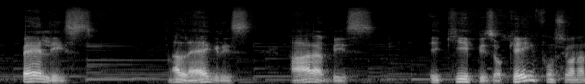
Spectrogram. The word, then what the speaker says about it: pele: Então Pelé é o jogador, com acento, Pelé, e aqui, como não tem acento, a pronúncia será como I. Então, pele, olha a diferença, um acento pode mudar o significado da palavra.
